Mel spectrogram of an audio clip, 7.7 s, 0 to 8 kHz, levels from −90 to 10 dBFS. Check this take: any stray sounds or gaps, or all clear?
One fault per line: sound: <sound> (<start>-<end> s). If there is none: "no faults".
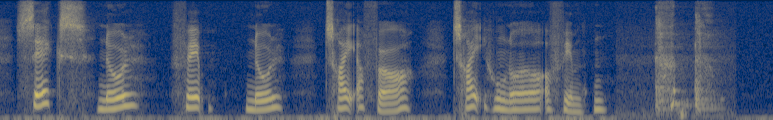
sound: cough (6.5-7.3 s)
